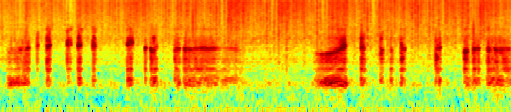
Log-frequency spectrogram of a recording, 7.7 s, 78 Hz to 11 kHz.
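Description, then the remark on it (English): A snore of the type 7 kind, the interrupted inspiration or static lag, with a halting, broken inhalation: a rapid string of short, rasping catches and throaty clicks, with a longer nasal rise midway, stuttering on irregularly without any talking. “Type 7, the interrupted inspiration or static lag.”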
